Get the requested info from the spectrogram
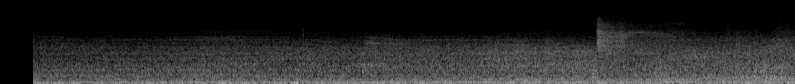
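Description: Outdoor road ambience: a steady low rumble of distant vehicle traffic that cuts in suddenly, with a short hiss about six seconds in.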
